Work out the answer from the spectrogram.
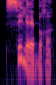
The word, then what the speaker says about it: célèbre: Célèbre. Okay, first you get this E, then here you get the E, so célèbre. Final E not really pronounced.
